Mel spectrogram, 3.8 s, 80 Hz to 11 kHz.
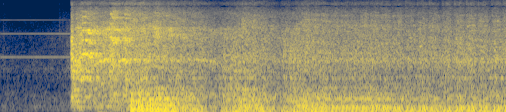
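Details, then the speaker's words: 2018 Polaris RZR XP Turbo, initial startup after replacing the failed turbo with an OEM-spec unit: catches first crank with a quick flare, settles to a smooth even idle, no ticking, rattling or whistling; healthy, no smoke. "Good, sounds healthy. No smoke coming from anywhere."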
